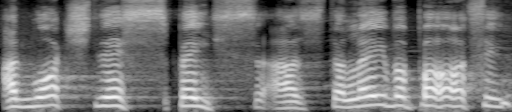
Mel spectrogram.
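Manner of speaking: excited. Real, not acted.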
